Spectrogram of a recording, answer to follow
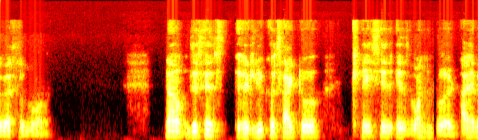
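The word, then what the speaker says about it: leukocytoclasis: destruction of the vessel ball now this is lucyo clis is one word I have actually broken it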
